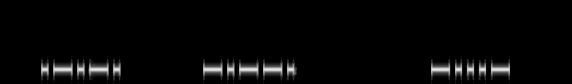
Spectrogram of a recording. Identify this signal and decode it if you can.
Morse code, heard as a keyed tone, about 20 wpm, 700 Hz. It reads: <AR> <KN> <BT>
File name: UK MASTER QSOs TRAINING / 20WPM / UK MASTER QSOs 0002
